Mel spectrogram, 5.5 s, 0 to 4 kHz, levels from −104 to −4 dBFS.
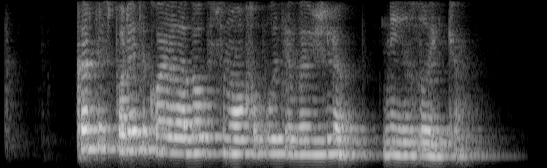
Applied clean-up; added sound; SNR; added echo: none; none; none; reverberation time 0.6 s.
